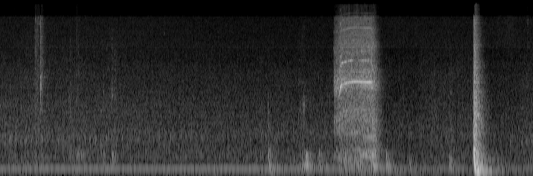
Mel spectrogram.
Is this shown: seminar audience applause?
no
